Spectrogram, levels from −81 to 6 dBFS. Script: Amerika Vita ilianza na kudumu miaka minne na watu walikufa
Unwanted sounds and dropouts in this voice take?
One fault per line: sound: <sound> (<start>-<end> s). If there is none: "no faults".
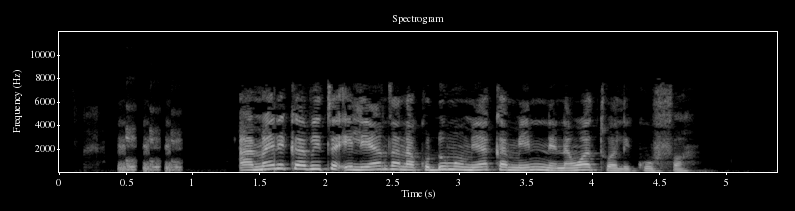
sound: laugh (0.4-0.9 s)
